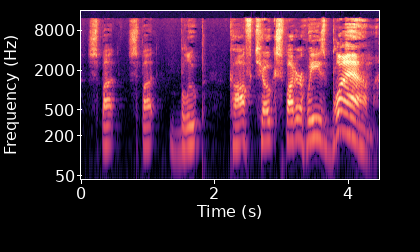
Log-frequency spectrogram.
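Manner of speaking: spoken engine sputters building to a loud blam; car sputtering noises. Acted. Narrator mimicking the old car breaking down, sputtering. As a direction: act out a dying jalopy.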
